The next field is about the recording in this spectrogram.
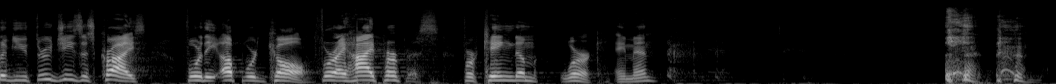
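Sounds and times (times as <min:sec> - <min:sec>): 
speech: 0:00.0 - 0:06.8, 0:09.4 - 0:10.4
coughing with raspy throat-clearing: 0:06.6 - 0:07.6, 0:09.4 - 0:10.5.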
